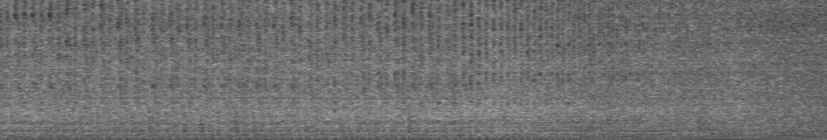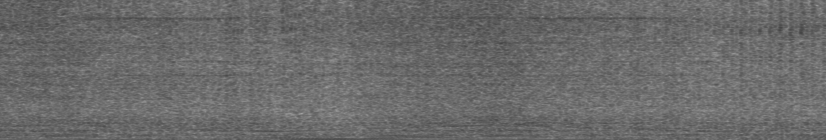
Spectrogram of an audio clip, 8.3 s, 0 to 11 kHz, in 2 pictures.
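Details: 1974 Fiat 500 small engine revving after the ignition timing was set to the 7.5° before TDC mark: clean rise and fall of revs with no misses or stumbles; normal revving, healthy engine.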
